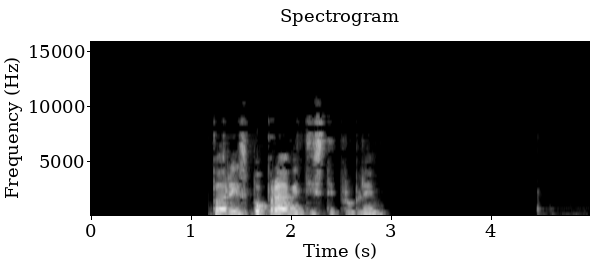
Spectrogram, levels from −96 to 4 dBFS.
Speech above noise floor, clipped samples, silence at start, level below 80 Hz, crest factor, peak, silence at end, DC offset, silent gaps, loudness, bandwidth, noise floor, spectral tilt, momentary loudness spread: 53 dB; under 0.1%; 1.25 s; -66 dBFS; 22 dB; 0 dBFS; 2.05 s; under 0.1%; none; -17 LUFS; 9.2 kHz; -71 dBFS; -4 dB/octave; 18 LU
